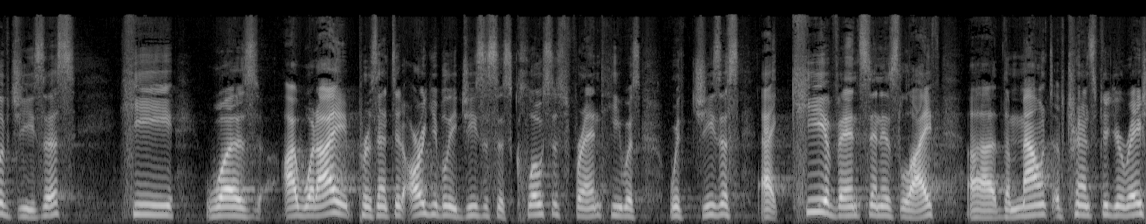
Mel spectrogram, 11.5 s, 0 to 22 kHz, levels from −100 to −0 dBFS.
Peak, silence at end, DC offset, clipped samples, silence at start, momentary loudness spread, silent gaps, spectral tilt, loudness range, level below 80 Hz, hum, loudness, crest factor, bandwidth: -4 dBFS; 0 s; under 0.1%; under 0.1%; 0 s; 13 LU; none; -5 dB/octave; 6 LU; -74 dBFS; none; -26 LUFS; 20 dB; 17 kHz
